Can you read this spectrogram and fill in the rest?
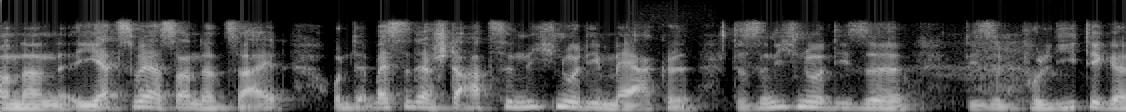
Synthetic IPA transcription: ɔndɐnjɛt͡stv̥ɛːʁəsandeːɐt͡sa̰ɪtʔʊntvaɪstuːdeɐʃta̰ːtz̥ɪntnɪçtnuːɐdiːmɛɐkl̩d̥asz̥ɪntnɪçtnuːɐdiːzə | d̥iːzəpʰoliːtɪkɐ

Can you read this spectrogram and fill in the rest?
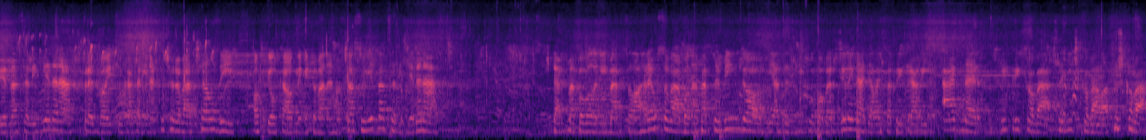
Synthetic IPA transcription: jɛd̪̚nat͡sɛliːɣjɛd̪ɛnaːscpɾɛd̪ʋɔjikukat̪aɾiːnakɔt͡ʃɛɾɔʋaːt͡ʃɛld̪i | ɔt̪filˠkaɔd̪limit̪ɔʋanɛːɦɔt͡ʃasujɛd̪̚nat͡sɛliːɣjɛd̪ɛnaːsc | ʃt̪aɾd̪maːpɔʋɔlɛniːmaɾt͡sɛlaɦɾɛʊsɔʋaːbɔnapaɾt̪ɛbiŋɡ̪ɔvijad̪ɾɛt͡skiːklubɔʋɛɾʒɟilinaɟalɛjsapɾipɾaʋi | ʔajd̪nɛɾ | ɾit̪ɾikɔʋaːsɛɟit͡ʃkɔʋaːlat̪uʃkɔʋaː

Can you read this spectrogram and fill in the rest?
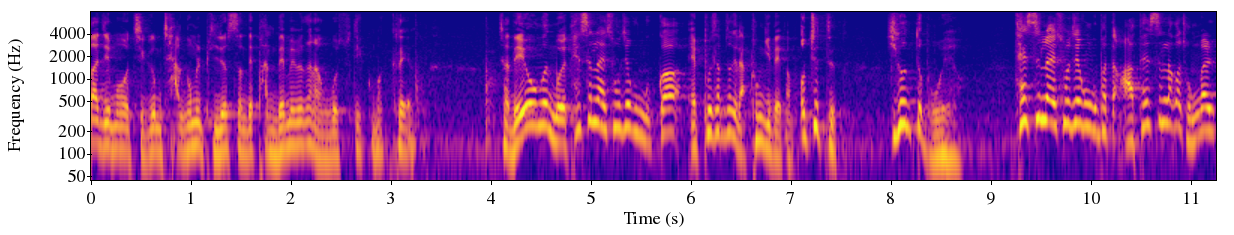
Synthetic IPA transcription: ad͡ʑimwʌt͡ɕiɡɯmt͡ɕa̰ɡɯmɯɭpiʎːʌs͈ʌnɯndepandememjeɡanaunɡʌs͈ud̥oit̚k͈oma̰k̚k͈ɯɾe̞jo̰ | t͡ɕane̞joŋɯnmwʌjetʰe̞sʰɯɭːaesʰod͡ʑeɡoŋɡɯp̚k͈wae̞pʰɯsʰamsʰʌŋinapʰɯnɡide̞ɡa̰mʌt͡ɕ͈e̞t͈ɯn | iɡʌnt͈omoɦe̞jo | tʰe̞sʰɯɭːaesʰod͡ʑeɡoŋɡɯpʰat͈aatʰe̞sʰɯɭːaɡat͡ɕʌŋmaɭ

